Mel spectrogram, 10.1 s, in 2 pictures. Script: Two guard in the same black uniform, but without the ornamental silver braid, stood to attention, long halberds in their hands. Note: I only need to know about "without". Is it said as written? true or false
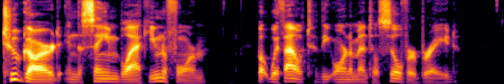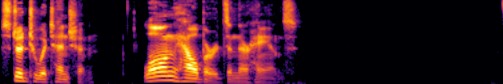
true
